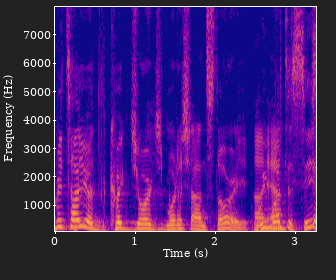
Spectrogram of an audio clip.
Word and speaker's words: Gheorghe Mureșan: The way I just said it, it's not Mirasan. I'm pronouncing it like a Romanian. His name is Gheorghe Mureșan.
